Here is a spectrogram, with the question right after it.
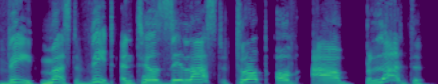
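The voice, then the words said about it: Put-on German accent. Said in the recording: “I said I wouldn't do the German accent again. I lied, though, because I'm about to.”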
